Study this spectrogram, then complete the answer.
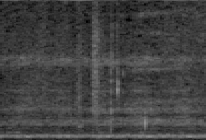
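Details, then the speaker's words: LAI Games Lighthouse redemption machine, lighthouse-top motor after repair, running in test mode: steady low hum with a rough, gritty growl from metal running against hard rubber. Noisy but working. "That's what you get when you're running metal up against a hard rubber. You're gonna get a noise, kind of a growling, I guess."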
